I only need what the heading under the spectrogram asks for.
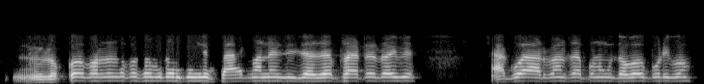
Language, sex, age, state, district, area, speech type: Odia, male, 45-60, Odisha, Cuttack, urban, conversation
